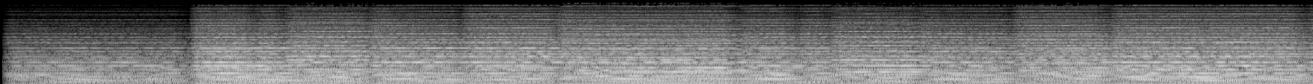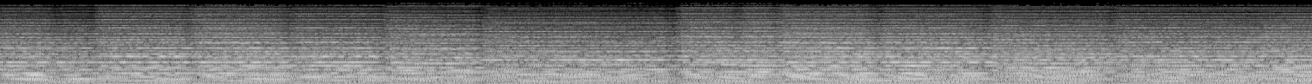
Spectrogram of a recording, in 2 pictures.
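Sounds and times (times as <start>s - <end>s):
largest pipe organ in the world with 2,000 ranks playing: 0.0s - 26.2s.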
